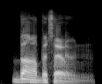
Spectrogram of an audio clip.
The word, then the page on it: barbitone: British English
